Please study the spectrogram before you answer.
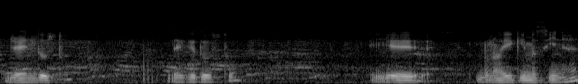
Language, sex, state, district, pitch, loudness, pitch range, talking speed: Hindi, male, Uttar Pradesh, Muzaffarnagar, 100 Hz, -32 LUFS, 100-105 Hz, 105 wpm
